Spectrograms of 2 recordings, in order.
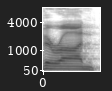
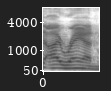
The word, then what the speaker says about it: Iran: Just hearing Shaq say the Islamic Republic of Iran. Oh, he said Iran, which is the American way to pronounce it, which which just triggered the entire country of Iran.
